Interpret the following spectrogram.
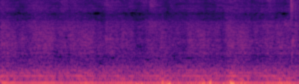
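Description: Steady low background hum with a faint steady higher tone above it.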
